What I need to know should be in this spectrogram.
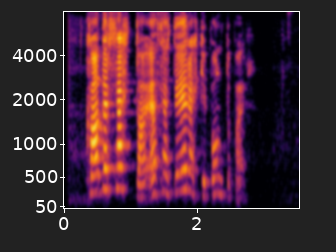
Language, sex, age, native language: Icelandic, female, 50-59, Icelandic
